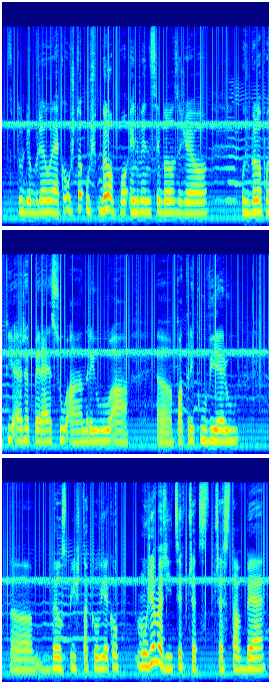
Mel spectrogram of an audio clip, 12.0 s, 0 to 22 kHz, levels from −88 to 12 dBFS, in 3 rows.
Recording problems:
electrical hum; noticeable; throughout; 50 Hz, 15 dB below the speech
crackle, like an old record; noticeable; 20 dB below the speech

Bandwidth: 14.5 kHz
